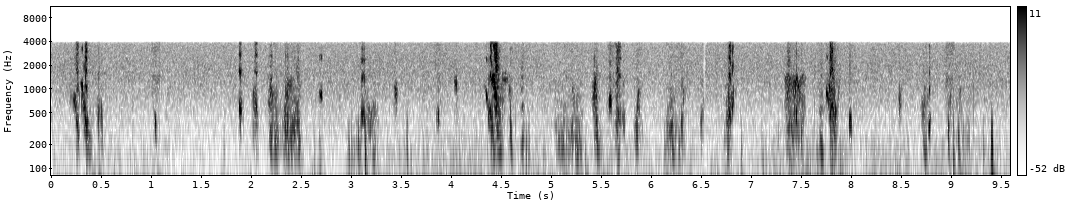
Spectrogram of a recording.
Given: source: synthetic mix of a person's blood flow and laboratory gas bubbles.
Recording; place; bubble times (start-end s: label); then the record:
Doppler ultrasound of blood flow; subclavian vein
0.18-0.54 s: bubbles
1.00-1.08 s: bubbles
1.86-1.94 s: bubbles
2.00-2.08 s: bubbles
2.15-2.51 s: bubbles
2.67-2.73 s: bubbles
3.07-3.27 s: bubbles
3.42-3.46 s: bubbles
3.83-3.91 s: bubbles
4.02-4.08 s: bubbles
4.31-4.65 s: bubbles
4.68-4.75 s: bubbles
5.02-5.32 s: bubbles
5.40-5.75 s: bubbles
5.82-5.93 s: bubbles
6.14-6.36 s: bubbles
6.49-6.54 s: bubbles
6.73-6.85 s: bubbles
7.32-7.55 s: bubbles
7.67-7.89 s: bubbles
7.94-8.04 s: bubbles
8.47-8.51 s: bubbles
8.69-8.83 s: bubbles
8.94-9.20 s: bubbles
From the record:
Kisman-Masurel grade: 242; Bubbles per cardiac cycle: several, 3 to 8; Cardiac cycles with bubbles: 100%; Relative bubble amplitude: moderate (0.250 to 0.450); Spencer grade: 3 (all of the cardiac periods contain showers or single bubble signals, but not dominating or overriding the cardiac motion signals); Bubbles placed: anywhere in the cardiac cycle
